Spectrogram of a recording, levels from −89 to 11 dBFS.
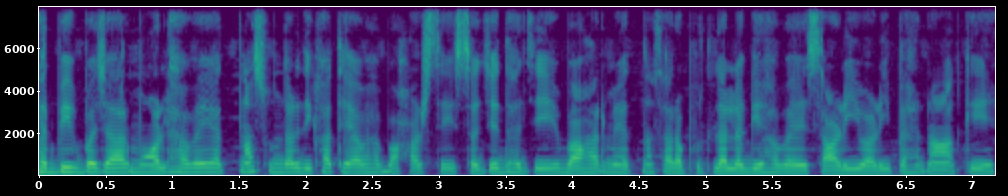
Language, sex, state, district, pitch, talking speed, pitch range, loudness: Chhattisgarhi, female, Chhattisgarh, Raigarh, 185 Hz, 200 wpm, 185-200 Hz, -25 LUFS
